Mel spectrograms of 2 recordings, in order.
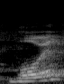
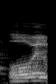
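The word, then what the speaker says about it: vowel: सबसे पहले पढ़ते हैं भवेल और कॉन्सोनेंट भवेल नहीं बोलते बेटा ओवेल बोलते हैं ठीक है ओवेल v का उच्चारण v से नहीं ओ से बोलते हैं ठीक है ओवेल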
